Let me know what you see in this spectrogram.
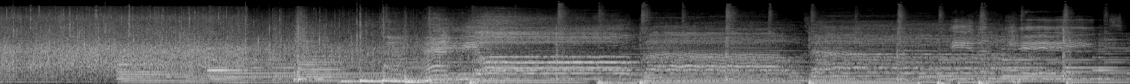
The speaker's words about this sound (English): Would you thank him with a clap offering? Go ahead.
